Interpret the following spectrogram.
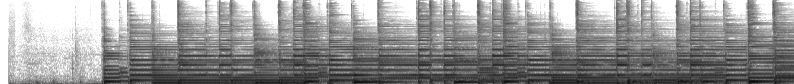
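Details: Strummed acoustic guitar music plays steadily throughout, with rhythmic chords after a brief quiet opening. No animal voices can be picked out.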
